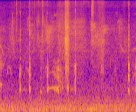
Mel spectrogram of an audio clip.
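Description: Roosters on a backyard farm cluck in short, scattered bursts close by, several calls overlapping against a steady background hum.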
